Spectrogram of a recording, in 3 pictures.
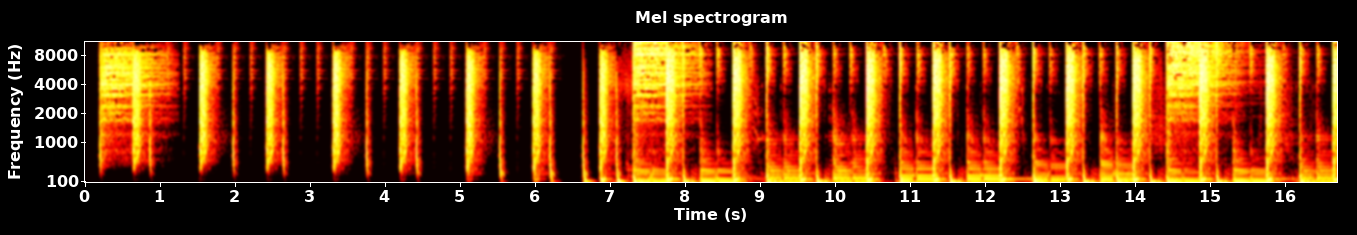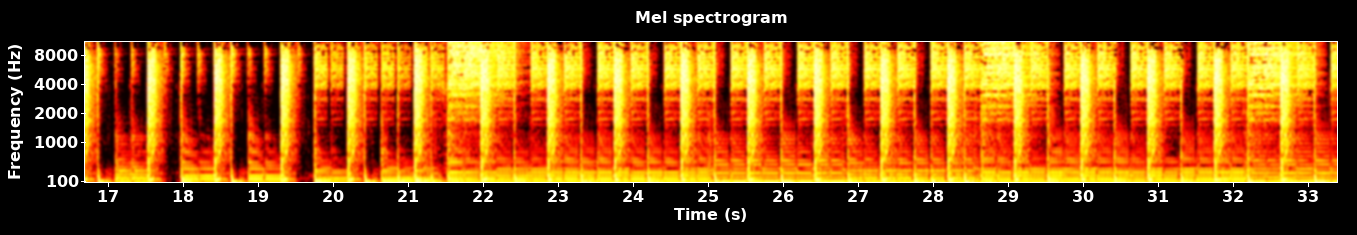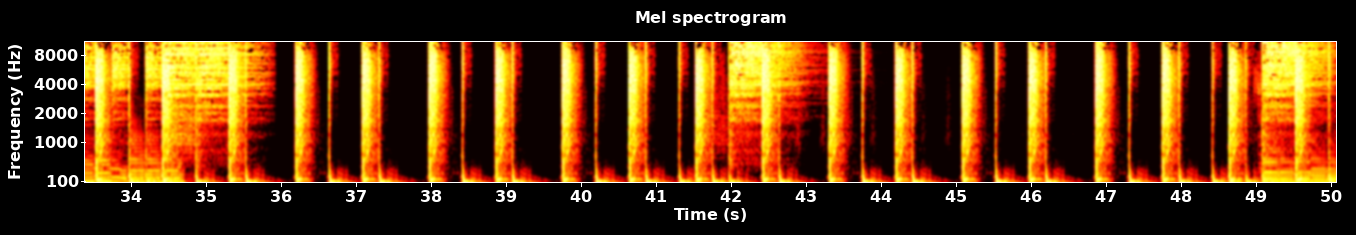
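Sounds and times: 
drums: 0.1s - 50.0s
bass: 7.1s - 35.8s, 48.6s - 50.0s.

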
